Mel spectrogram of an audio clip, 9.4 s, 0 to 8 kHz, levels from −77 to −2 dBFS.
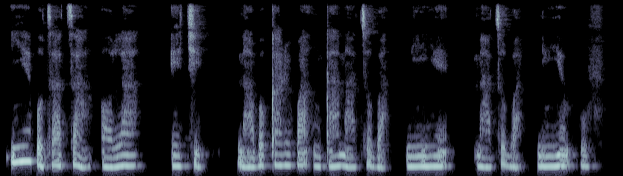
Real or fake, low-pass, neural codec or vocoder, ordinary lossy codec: real; 7.2 kHz; none; none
